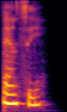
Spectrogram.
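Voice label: "fancy", English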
